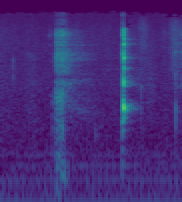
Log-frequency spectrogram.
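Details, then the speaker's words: Two soft, abrupt hiccups about two-thirds of a second apart from a smiling baby girl, in a quiet room; hiccups. "uh oh hiccup you can smile through the hiccups right can you can you smile through the hiccups"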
